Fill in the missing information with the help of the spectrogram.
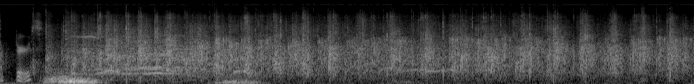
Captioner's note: cheering and applause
